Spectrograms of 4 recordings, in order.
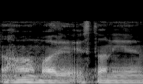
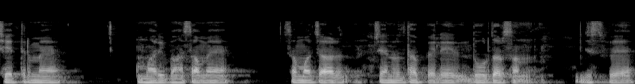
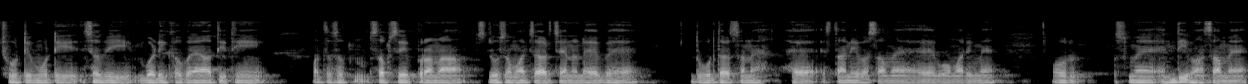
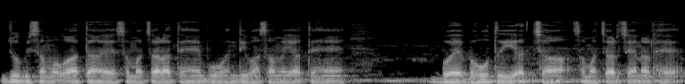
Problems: constant background noise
